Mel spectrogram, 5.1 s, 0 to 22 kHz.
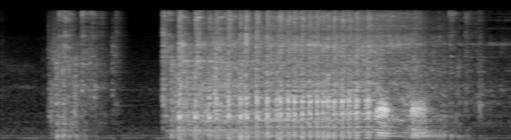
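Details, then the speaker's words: McCulloch PM700 chainsaw, running with newly fabricated expansion chamber pipe fitted: even, fairly quiet buzzing at about three pulses a second, no popping, no leaks or smoke at welds; running fine. "Yeah, that sounds quiet. There's no leaking. I don't see any smoke around any of my welds, so that might be good."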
